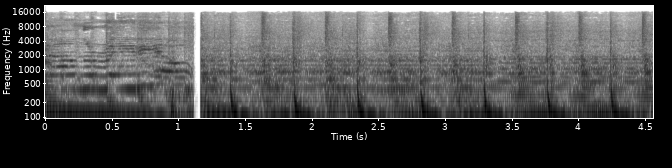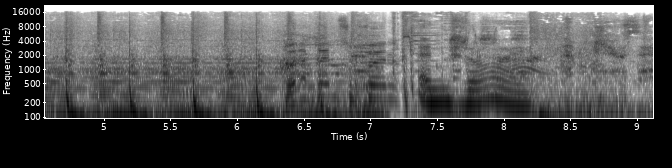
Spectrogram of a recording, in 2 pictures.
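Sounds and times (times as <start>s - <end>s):
pop dance track with pounding beat and bright synths on radio: 0.0s - 9.0s
speech: 7.0s - 8.8s.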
